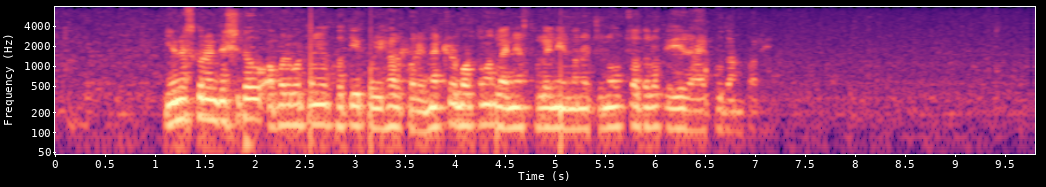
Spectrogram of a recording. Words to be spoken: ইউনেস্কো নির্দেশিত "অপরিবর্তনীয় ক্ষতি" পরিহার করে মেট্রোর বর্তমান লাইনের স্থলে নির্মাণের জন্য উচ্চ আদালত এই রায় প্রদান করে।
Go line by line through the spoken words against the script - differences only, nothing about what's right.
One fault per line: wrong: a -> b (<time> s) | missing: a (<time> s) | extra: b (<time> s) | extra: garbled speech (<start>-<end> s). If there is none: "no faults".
no faults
